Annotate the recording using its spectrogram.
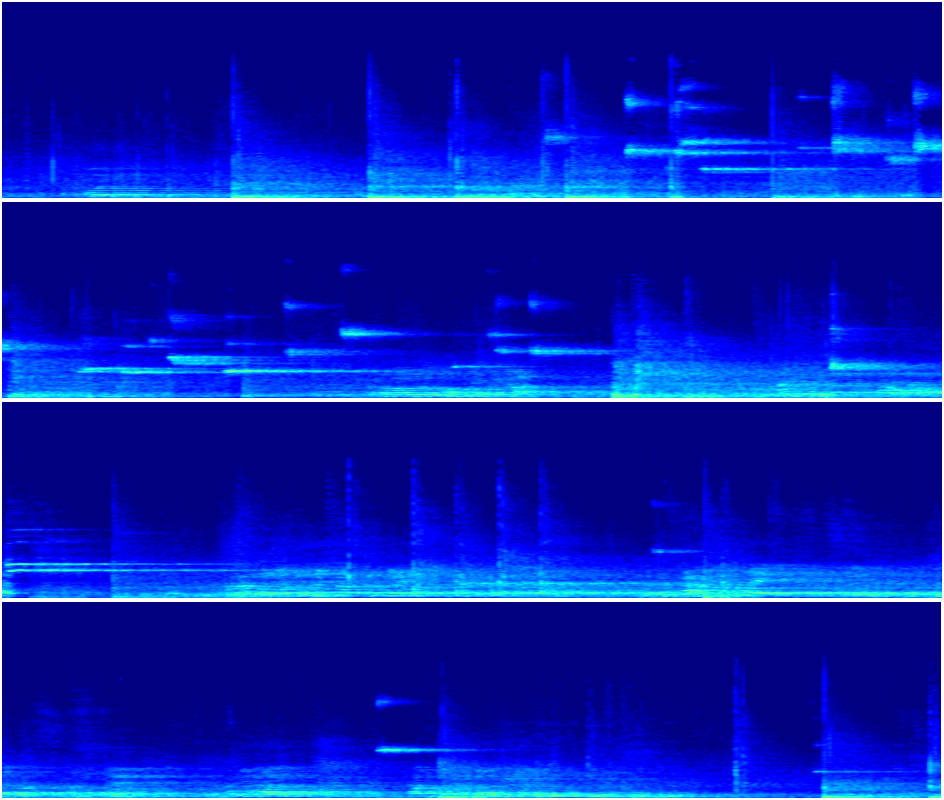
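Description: Men call out to each other across the hall.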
